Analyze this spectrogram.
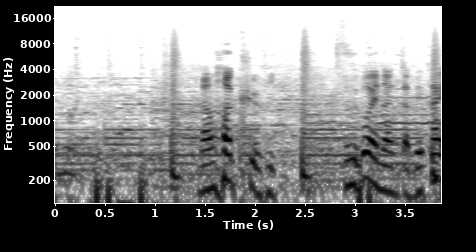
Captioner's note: laughs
